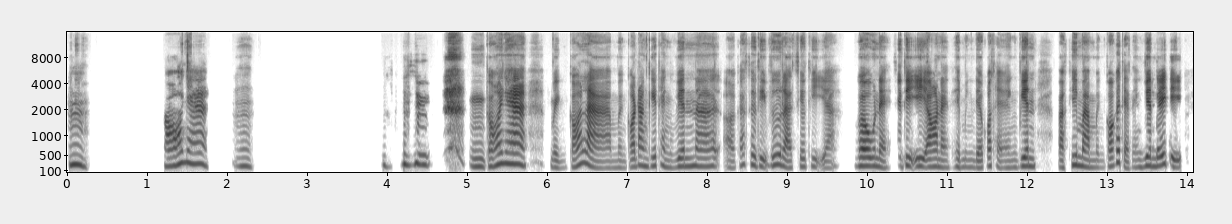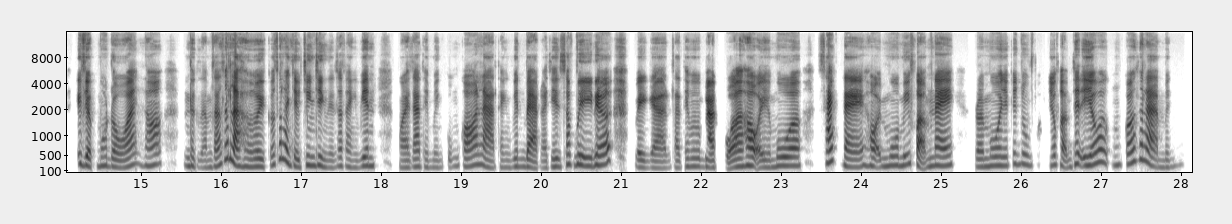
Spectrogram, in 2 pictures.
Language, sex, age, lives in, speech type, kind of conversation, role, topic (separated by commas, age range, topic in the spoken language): Vietnamese, female, 20-24, Vietnam, conversation, podcast, guest, Bạn có mẹo nào để mua đồ tạp hóa tiết kiệm không?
